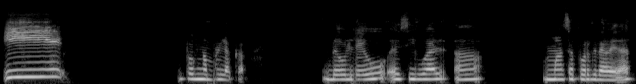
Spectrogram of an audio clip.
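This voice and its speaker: A woman's voice: a little high, slow, no room sound. A woman tutor with a Colombian Spanish accent, patiently walking through a physics problem step by step with casual fillers. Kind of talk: explaining a physics problem while drawing.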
